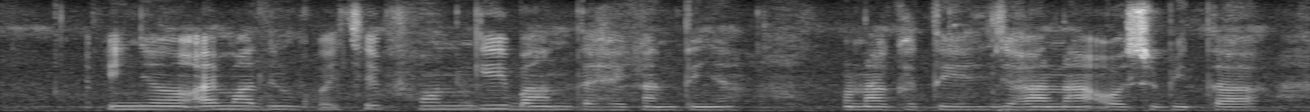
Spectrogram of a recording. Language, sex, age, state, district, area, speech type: Santali, female, 18-30, West Bengal, Birbhum, rural, spontaneous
